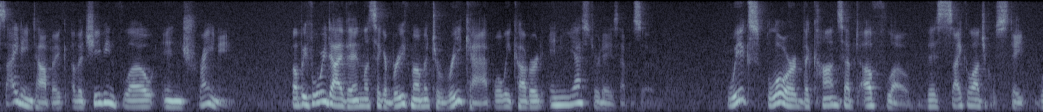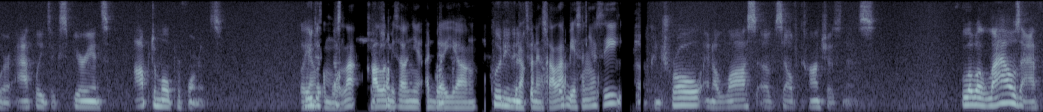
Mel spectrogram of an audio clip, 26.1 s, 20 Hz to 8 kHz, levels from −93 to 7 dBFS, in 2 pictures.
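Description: Speech with a likely echo leak: delayed copies about 191 ms behind the talker at 16.98–17.31, 18.67–18.71, 19.64–20.13 and 20.49–20.54 s, showing as duplicated harmonic traces on a spectrogram. Speech is likely suppressed in double talk at 17.04–18.68, 19.01–19.20 and 19.68–21.13 s, where the waveform collapses by up to about 40 dB.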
